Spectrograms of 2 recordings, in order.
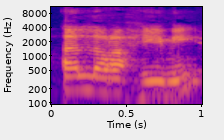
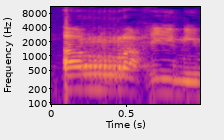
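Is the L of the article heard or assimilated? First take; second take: heard; assimilated. First: The L of the article is clearly pronounced. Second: The L merges into a doubled R sound. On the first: The speaker calls it wrong. "je dis pas al-Rahimi" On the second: The speaker calls it right. "je dis ar-Rahimi"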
